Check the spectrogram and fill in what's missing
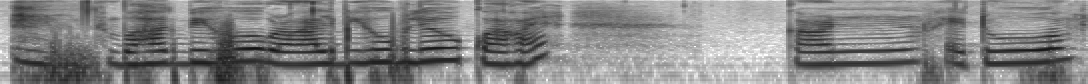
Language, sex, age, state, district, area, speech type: Assamese, female, 18-30, Assam, Tinsukia, urban, spontaneous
